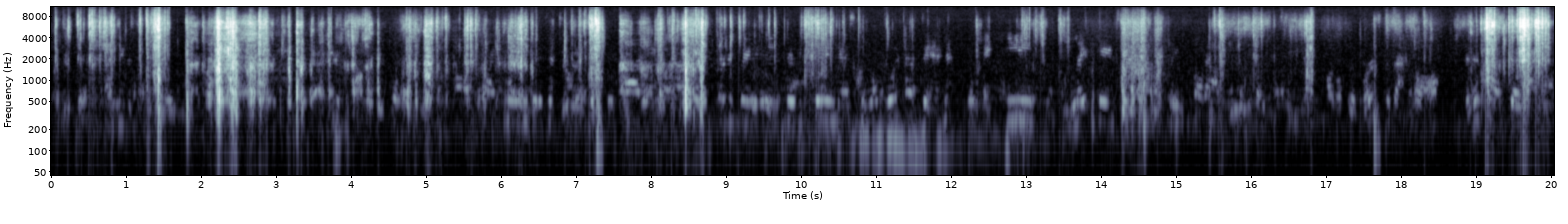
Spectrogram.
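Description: Hands handle and shuffle cardboard boxes of trading card packs.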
